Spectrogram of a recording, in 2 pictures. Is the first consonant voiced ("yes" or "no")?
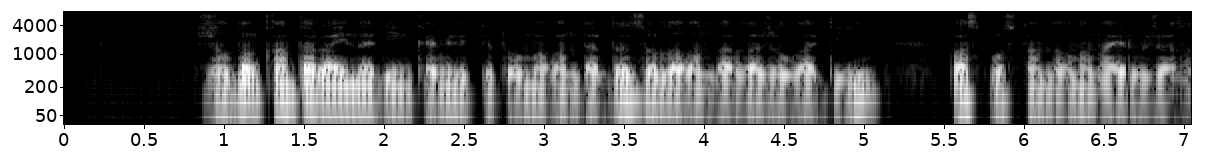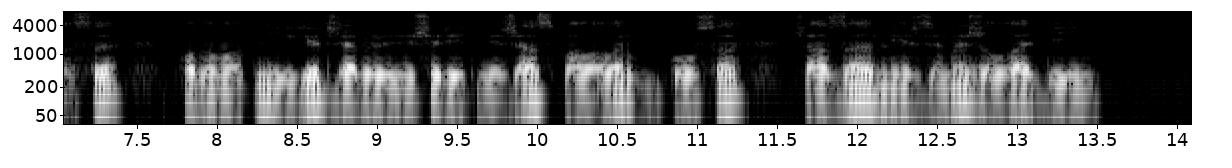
yes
